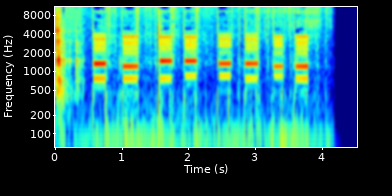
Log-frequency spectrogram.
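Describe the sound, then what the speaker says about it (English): A telephone number is dialed on a touch-tone keypad: about nine crisp beeps in an even, quick rhythm, close and clear against silence. "grabbed the phone and dialed the number of the office in Paris that made the bookings"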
